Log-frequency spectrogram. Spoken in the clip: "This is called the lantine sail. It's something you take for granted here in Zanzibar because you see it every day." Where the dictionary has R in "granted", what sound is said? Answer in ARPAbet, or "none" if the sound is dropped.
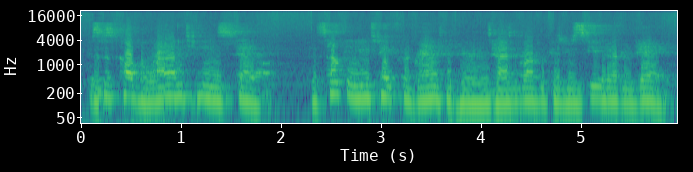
R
